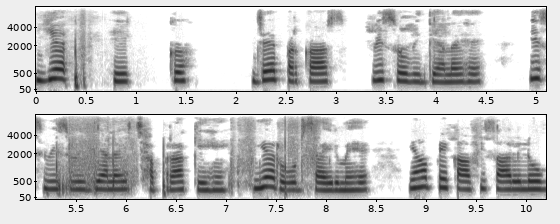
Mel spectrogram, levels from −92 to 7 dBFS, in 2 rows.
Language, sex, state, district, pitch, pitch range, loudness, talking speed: Hindi, female, Bihar, Saran, 245 Hz, 235-275 Hz, -17 LUFS, 125 wpm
